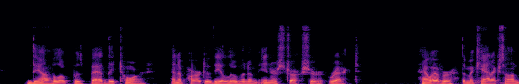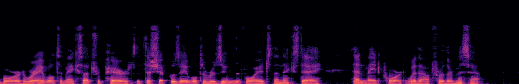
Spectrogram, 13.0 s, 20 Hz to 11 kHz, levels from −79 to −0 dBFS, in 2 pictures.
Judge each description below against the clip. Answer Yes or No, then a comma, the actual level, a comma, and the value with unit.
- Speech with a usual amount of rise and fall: Yes, average, 3.6 semitones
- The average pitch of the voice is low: Yes, low, 110 Hz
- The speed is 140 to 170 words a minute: No, average, 200 wpm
